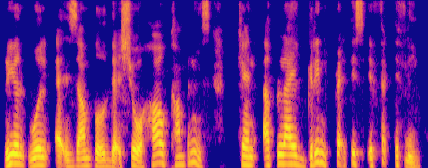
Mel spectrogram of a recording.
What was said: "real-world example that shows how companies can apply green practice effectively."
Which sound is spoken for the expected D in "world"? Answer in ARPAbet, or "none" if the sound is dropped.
none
